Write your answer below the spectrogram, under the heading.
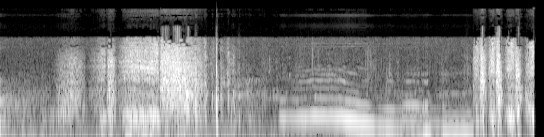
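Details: A bear that failed to catch a fish gives harsh, rasping roars, then a long, drawn-out moan that slides downward in pitch.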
